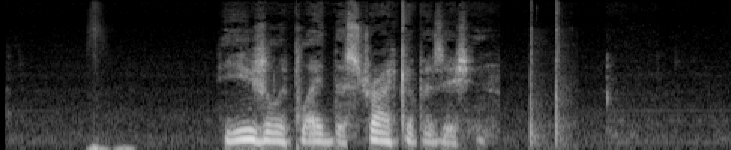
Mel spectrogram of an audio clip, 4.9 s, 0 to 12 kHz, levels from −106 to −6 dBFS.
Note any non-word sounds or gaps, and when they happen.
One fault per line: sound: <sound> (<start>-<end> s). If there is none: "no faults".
sound: whoosh (0.6-0.9 s)
sound: thud (3.5-3.9 s)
